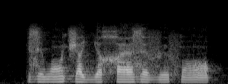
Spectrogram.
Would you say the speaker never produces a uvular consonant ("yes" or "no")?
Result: no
